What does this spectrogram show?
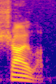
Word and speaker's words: Shiloh: The very birth of Judaism took place in a town called Shiloh, spelled like Shiloh, but pronounced Shiloh.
